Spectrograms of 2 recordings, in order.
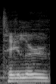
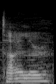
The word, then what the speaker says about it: Taylor: were confused on the how to how to pronounce the the name and I'm going with Taylor because it's belt Taylor and not Tyler so there you go comments section so let's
